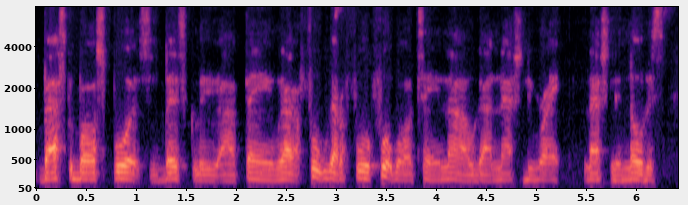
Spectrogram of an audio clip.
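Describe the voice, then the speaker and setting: A man's voice: low-pitched, flat delivery, fast talker, warm tone, husky, dry recording. A middle-aged man from Florida, a podcast guest, talking casually with lots of fillers and restarts. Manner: rambling, many fillers and restarts. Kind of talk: casual interview talk.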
